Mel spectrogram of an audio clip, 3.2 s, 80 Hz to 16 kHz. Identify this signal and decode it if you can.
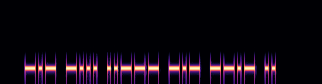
Morse code, heard as a keyed tone, about 34 wpm, 700 Hz. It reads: KB2KQI
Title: USA Call Signs Repeated 3x 35wpm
